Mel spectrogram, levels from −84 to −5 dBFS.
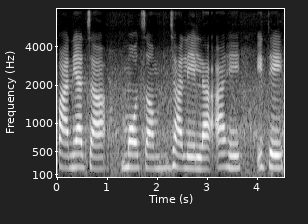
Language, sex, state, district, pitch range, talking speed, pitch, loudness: Marathi, female, Maharashtra, Gondia, 210-230 Hz, 65 wpm, 220 Hz, -14 LUFS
